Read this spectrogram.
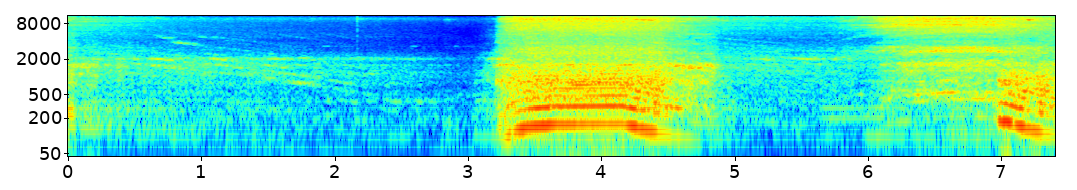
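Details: Vacuum cleaner motor spins up into a deep rough engine-like roar, pitch sagging and climbing between bursts, rotational vibration; owner suspects the ball bearing in the rotating ring is stuck or has too much friction, maybe from dust. Unconfirmed.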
